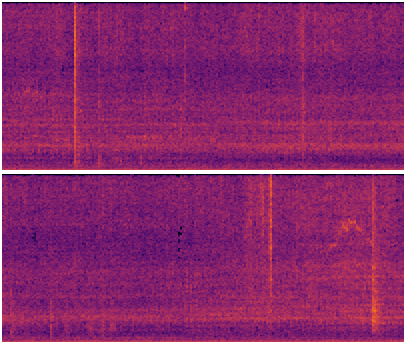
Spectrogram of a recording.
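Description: A steady, loud low machine hum: a deep drone with even overtones that does not change. A few short, light clicks sit on top of it, about a second in, around three seconds in and near the end.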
